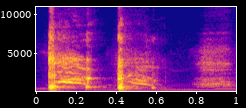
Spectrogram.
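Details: Two short, harsh cough bursts from an adult woman playing an unwell mother who has been ill since morning, acted in a Gujarati drama scene with faint background music; cough.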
